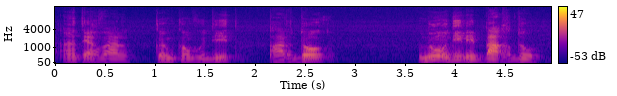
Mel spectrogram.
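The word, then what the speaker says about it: བར་དོ: Bardot, non, c'est pas Bardot, c'est Pardo. Pardo. Parce que quand vous avez un premier mot, quoi, si vous dites Pardo, les fameux Bardot pour nous en français, c'est par en termes de prononciation. Attention, tranquille, hein, vous n'êtes pas obligé de bien prononcer pour l'instant. Je vous le donne comme info, c'est tout. Donc, tranquille. Mais c'est pardo.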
